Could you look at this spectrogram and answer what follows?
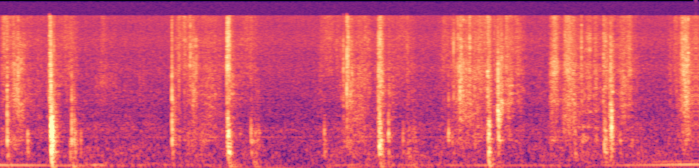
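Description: Pages of a large paperback book being turned by hand: quiet, scattered paper taps and rustles, about ten in all, over a faint steady low hum.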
